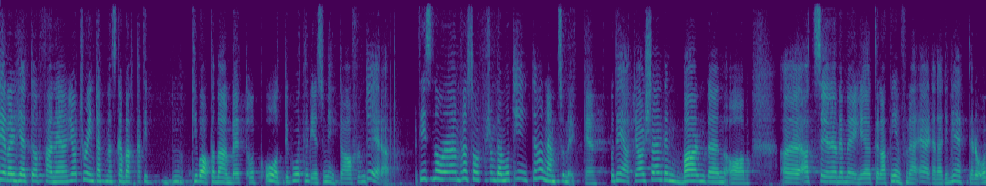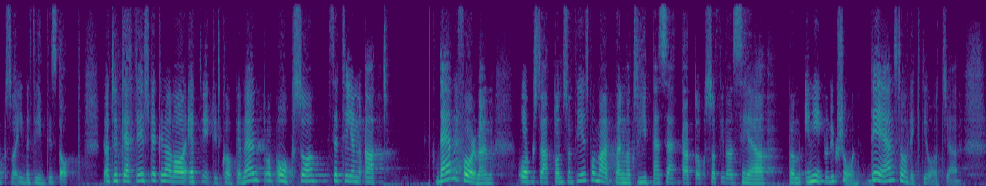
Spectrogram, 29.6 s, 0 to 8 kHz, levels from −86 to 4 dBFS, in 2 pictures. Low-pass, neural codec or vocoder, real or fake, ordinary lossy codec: none; codec, 16 kHz, 0.5 kbps, X-Codec, HuBERT features, trained on general audio; fake; none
